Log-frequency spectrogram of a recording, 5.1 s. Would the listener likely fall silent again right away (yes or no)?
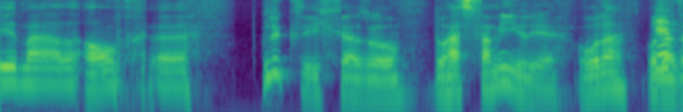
no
